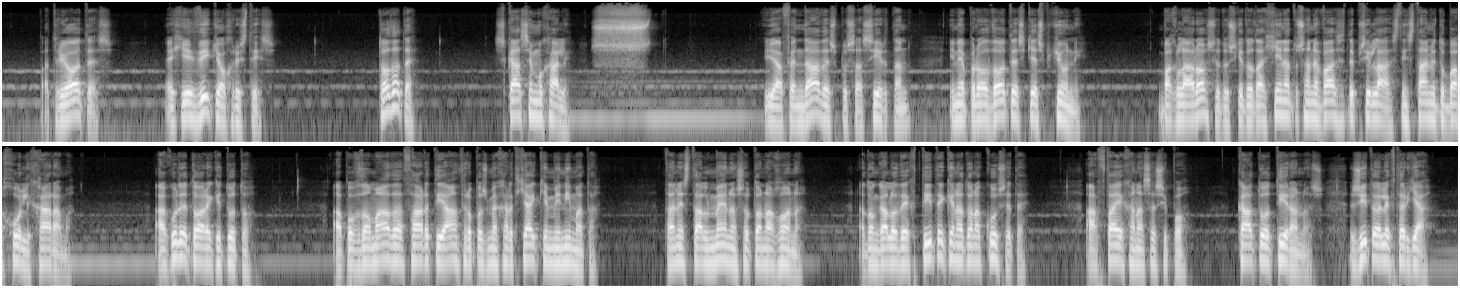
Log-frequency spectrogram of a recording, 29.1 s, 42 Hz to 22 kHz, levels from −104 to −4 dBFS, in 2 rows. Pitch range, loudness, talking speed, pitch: 115-135 Hz, -18 LUFS, 140 wpm, 125 Hz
